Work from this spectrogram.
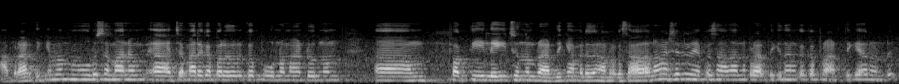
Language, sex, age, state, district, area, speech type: Malayalam, female, 45-60, Kerala, Pathanamthitta, rural, spontaneous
